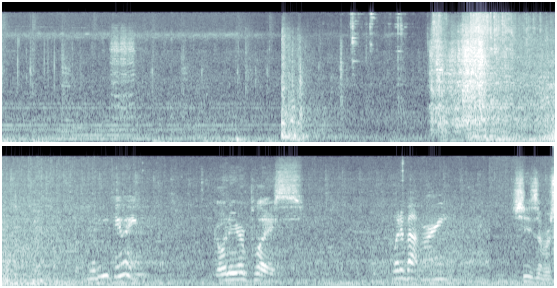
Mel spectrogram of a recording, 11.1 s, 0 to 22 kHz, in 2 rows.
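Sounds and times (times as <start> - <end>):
car engine starting and running: 0.0 - 11.0.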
